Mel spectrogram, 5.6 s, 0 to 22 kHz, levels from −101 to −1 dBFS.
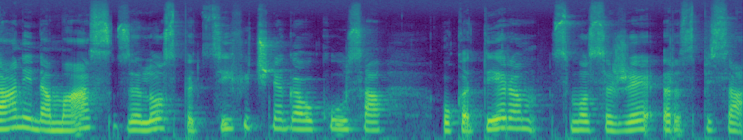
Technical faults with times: none

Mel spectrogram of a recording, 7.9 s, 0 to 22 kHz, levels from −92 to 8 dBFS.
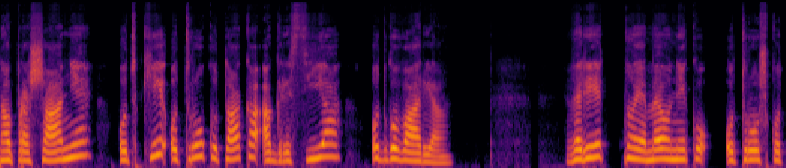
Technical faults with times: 4.37-5.40 repeated stalls (stutter)
5.88-6.22 repeated stalls (stutter)
7.06-7.27 call audio freeze

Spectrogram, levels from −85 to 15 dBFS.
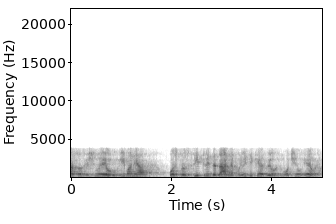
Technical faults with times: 0.00-5.02 GSM full-rate codec
1.48-1.51 lost GSM frames
4.38-4.41 lost GSM frames

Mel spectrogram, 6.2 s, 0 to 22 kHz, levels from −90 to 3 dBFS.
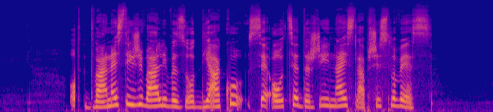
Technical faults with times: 0.93 CD skip

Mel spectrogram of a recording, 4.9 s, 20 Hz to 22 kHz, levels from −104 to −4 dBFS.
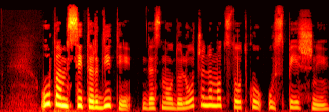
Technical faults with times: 1.27-2.03 zipper noise
3.56-3.58 loud pop

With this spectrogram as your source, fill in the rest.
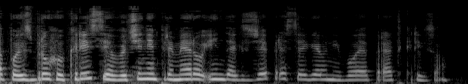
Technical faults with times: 0.00-4.68 transcoding between lossy codecs
1.46-2.86 zipper noise

